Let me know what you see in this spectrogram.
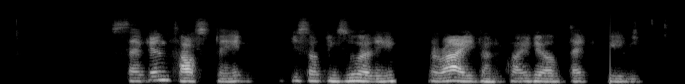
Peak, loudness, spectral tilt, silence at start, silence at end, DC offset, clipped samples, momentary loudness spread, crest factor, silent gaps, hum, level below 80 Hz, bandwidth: -4 dBFS; -24 LUFS; -6 dB/octave; 1.15 s; 0.45 s; under 0.1%; under 0.1%; 16 LU; 22 dB; 2.60-2.79 s, 4.23-4.27 s, 6.00-6.07 s; none; -64 dBFS; 8.8 kHz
